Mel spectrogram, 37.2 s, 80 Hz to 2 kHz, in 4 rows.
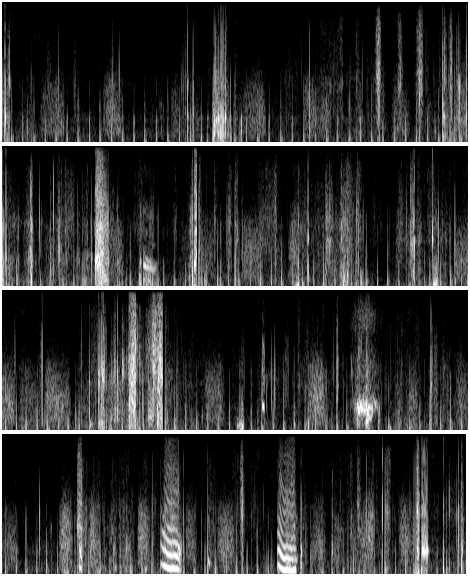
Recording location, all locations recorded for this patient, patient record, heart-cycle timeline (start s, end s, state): mitral valve (MV)
aortic valve (AV)+mitral valve (MV)+mitral valve (MV)
#Age: Child
#Sex: Male
#Height: 79.0 cm
#Weight: 12.7 kg
#Pregnancy status: False
#Murmur: Absent
#Murmur locations: nan
#Most audible location: nan
#Systolic murmur timing: nan
#Systolic murmur shape: nan
#Systolic murmur grading: nan
#Systolic murmur pitch: nan
#Systolic murmur quality: nan
#Diastolic murmur timing: nan
#Diastolic murmur shape: nan
#Diastolic murmur grading: nan
#Diastolic murmur pitch: nan
#Diastolic murmur quality: nan
#Outcome: Normal
#Campaign: 2014 screening campaign
0.00	1.60	unannotated
1.60	1.76	diastole
1.76	1.78	S1
1.78	1.96	systole
1.96	2.00	S2
2.00	2.19	diastole
2.19	2.27	S1
2.27	2.41	systole
2.41	2.46	S2
2.46	2.64	diastole
2.64	2.68	S1
2.68	2.86	systole
2.86	2.90	S2
2.90	3.08	diastole
3.08	3.13	S1
3.13	3.31	systole
3.31	3.37	S2
3.37	3.54	diastole
3.54	3.59	S1
3.59	3.77	systole
3.77	3.83	S2
3.83	3.97	diastole
3.97	37.25	unannotated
